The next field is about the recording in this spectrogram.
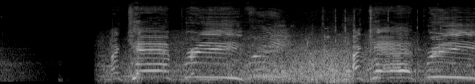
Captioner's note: crowd Voices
